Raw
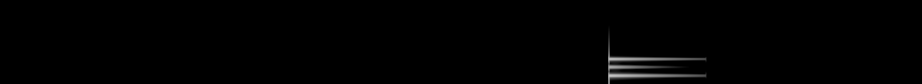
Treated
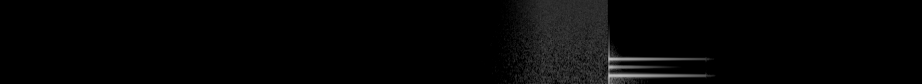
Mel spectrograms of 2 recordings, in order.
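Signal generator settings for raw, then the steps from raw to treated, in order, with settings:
additive tone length 0.97 s, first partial 407 Hz, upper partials -7.5/-1 dB, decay 1.59 s, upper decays 0.92/1.66 s, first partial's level -14 dB
shoebox room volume 290 m³, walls furnished, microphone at 0.6 m; backwards sustainer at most 36 dB/s

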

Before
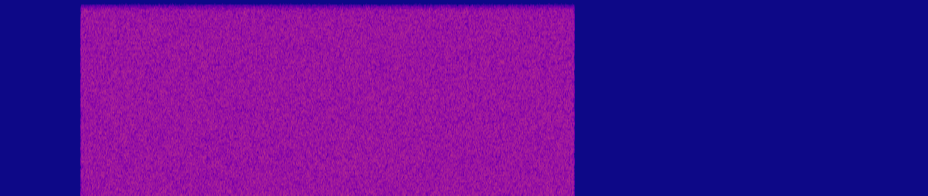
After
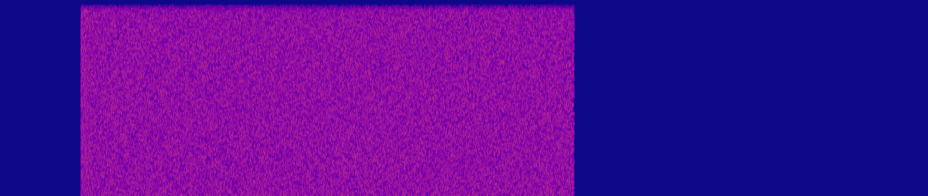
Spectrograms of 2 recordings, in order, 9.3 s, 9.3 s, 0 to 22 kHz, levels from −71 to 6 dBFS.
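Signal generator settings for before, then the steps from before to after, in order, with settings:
noise white, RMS -28.5 dBFS 4.93 s
reverb removal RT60 0.52 s

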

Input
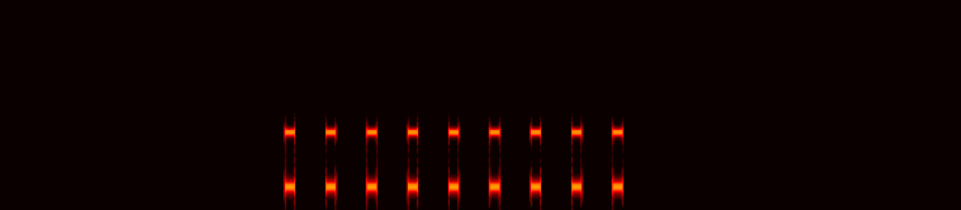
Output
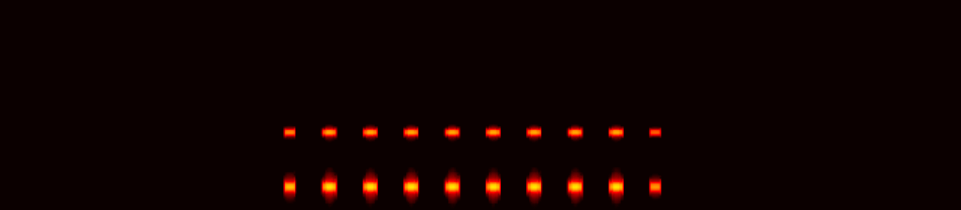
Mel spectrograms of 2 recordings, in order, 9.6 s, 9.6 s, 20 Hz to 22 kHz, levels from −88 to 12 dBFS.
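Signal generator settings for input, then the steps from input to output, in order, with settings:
cadence 471 Hz, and 1670 Hz, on 0.10 s, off 0.31 s, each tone -27.5 dBFS 3.66 s
dynamic EQ 530 Hz, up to +6 dB, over -42 dBFS, Q 0.76; on a send: echo 0.376 s -4 dB; on the sum: spectral expander 1.5:1

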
